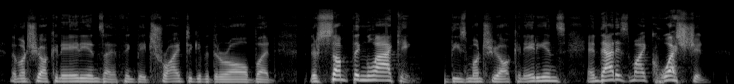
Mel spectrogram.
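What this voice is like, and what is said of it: Hoarse, partly lost voice. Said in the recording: “I'm sorry for if you can hear it in my voice. I lost it”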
